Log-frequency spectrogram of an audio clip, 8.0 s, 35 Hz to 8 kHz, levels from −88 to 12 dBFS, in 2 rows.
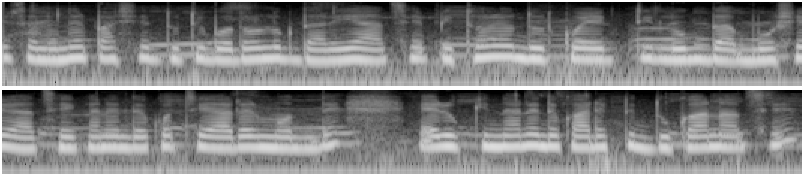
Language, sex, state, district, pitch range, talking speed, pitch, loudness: Bengali, female, Assam, Hailakandi, 195-215 Hz, 170 wpm, 205 Hz, -13 LUFS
